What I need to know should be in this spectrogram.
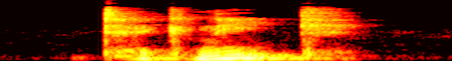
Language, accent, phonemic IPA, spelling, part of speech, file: English, Southern England, /tɛkˈniːk/, technique, noun, LL-Q1860 (eng)-technique.wav
- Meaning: 1. The practical aspects of a given art, occupation etc.; formal requirements 2. Practical ability in some given field or practice, often as opposed to creativity or imaginative skill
